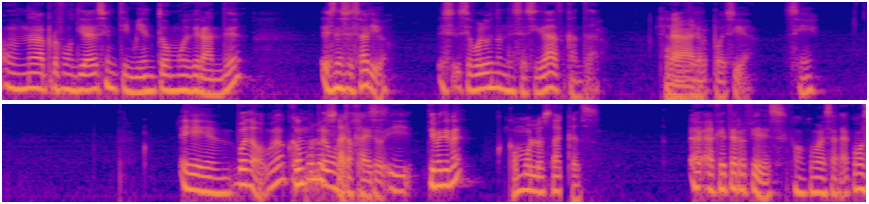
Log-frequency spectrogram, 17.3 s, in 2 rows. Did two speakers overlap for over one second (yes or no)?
yes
